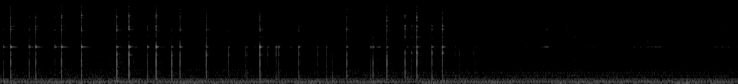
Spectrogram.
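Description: A thin, solid purple agate slice held in one hand is tapped with fingernails, giving quick, bright glassy clicks with a short high ring. The taps come in a rapid, irregular run, then thin out to softer, sparser ticks over a low steady hum.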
